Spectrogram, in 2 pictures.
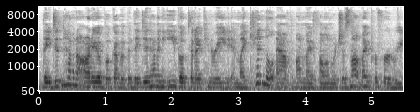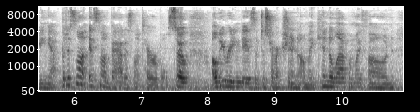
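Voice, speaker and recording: A woman with a fairly low voice talks casually to her viewers like a book vlogger. She rambles in a self-deprecating way and lets thoughts trail off. Clear ambient noise runs behind her voice. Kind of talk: casual chatty vlog talk to camera. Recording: clearly noisy, ambient background sound.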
